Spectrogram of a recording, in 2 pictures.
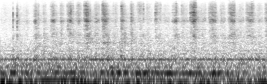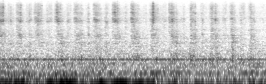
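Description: A solid white bar of soap, held upright in the hand, is scratched with long fingernails, and the shavings fall onto a paper poster. A rapid string of dry, bright, rasping scrapes runs steadily throughout over a constant low hum.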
